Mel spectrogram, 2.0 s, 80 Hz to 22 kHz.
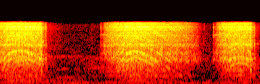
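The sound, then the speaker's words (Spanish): A power drill with a bit bores a concentric hole into a broken 6 mm screw to extract it. Three loud, steady high-pitched whining bursts are separated by short pauses, the middle burst the longest. “Con el taladro y una broca, vamos a hacer una perforación concéntrica al tornillo reventado.”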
